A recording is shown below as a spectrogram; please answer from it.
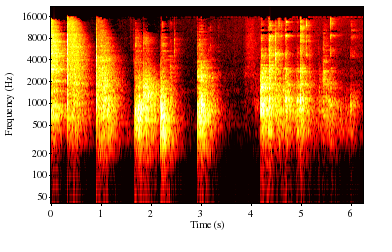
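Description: Claw hammer striking a 3D-printed plastic CNC foot bracket clamped in a metal bench vise, with about six sharp blows roughly a second apart. The bracket is being broken in a destructive strength test, and it breaks off.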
